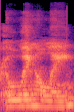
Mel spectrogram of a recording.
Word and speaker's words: ylang-ylang: Tonight I've decided to work with the oil of ylang-ylang or ilang-ilang, depending on how you pronounce it.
